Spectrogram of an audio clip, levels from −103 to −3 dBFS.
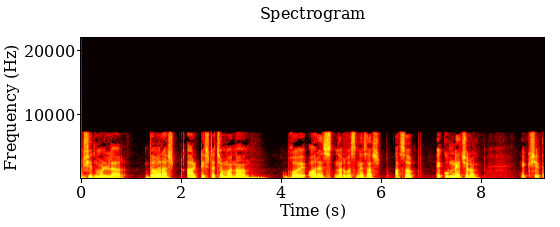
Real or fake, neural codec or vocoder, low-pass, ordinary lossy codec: real; none; 7.2 kHz; MP3, 48 kbps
